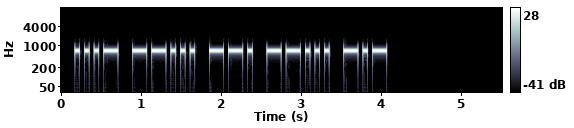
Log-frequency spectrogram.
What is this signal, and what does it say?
Morse code, heard as a keyed tone, about 20 wpm, 700 Hz. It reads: V7G7K
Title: Code Groups - 5 Letter:Numbers - 20wpm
